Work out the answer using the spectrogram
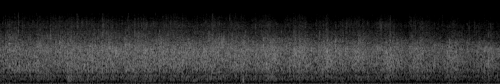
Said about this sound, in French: Vous pouvez au moins l'applaudir lui aussi. Hein.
